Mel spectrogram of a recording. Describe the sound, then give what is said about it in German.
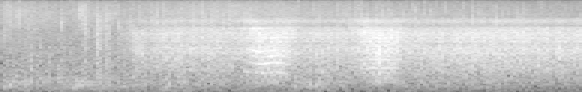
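A steady, dense hiss of heavy rain pouring down in a shower, swelling briefly louder twice in the middle before settling back to a constant rush. No one speaks. “Aus dem Cumulonimbus fallen häufig heftige Niederschläge in Form von Regenschauern, Schneeschauern, Hagelschauern und Graupelschauern.”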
